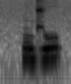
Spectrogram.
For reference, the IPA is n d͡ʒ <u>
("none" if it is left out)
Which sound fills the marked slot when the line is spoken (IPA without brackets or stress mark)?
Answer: u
